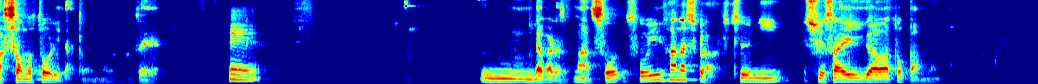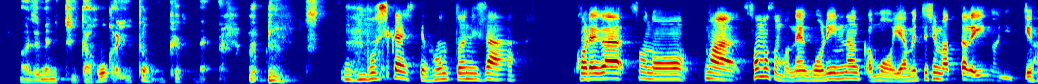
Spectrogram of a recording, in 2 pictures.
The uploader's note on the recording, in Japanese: 本編は2021年7月16日に「Zoom」を使用し収録しています。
